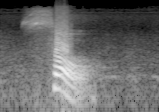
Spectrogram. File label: saw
